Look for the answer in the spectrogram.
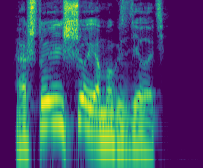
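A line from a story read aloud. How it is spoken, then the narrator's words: Snapping retort. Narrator (Russian): огрызнулся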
